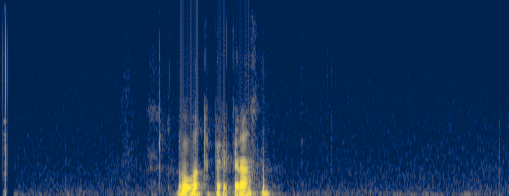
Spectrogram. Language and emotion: Russian, neutral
